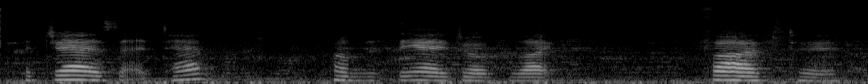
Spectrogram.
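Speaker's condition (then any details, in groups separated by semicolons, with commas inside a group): Friedreich's ataxia; diagnosed in childhood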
